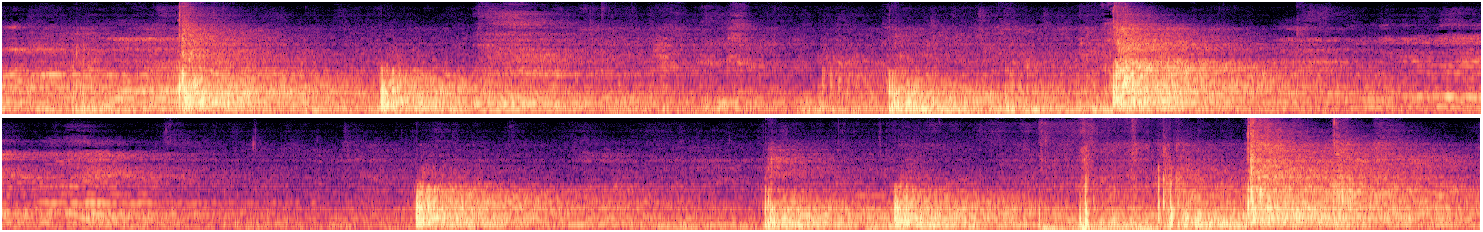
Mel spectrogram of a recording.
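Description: A cricket bat strikes a ball with sharp knocks that echo in a large hall.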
